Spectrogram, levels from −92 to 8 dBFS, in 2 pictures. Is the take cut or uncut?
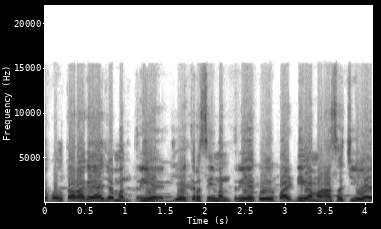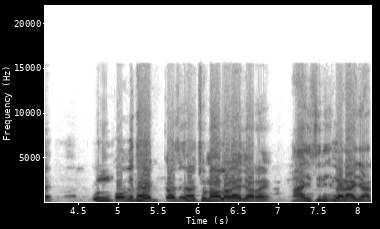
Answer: uncut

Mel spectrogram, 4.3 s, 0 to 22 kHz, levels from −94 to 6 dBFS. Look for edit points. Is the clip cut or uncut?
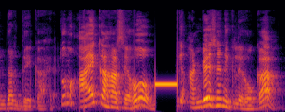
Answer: cut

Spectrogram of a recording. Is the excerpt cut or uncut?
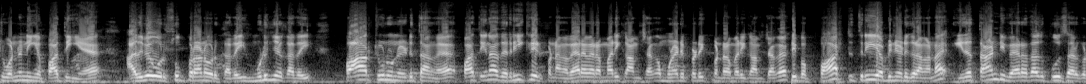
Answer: cut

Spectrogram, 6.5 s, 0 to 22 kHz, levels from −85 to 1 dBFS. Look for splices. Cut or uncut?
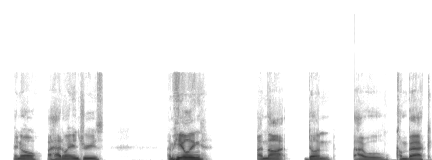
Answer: cut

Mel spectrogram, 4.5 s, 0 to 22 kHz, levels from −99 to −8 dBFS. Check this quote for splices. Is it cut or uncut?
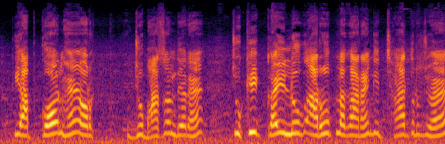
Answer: uncut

